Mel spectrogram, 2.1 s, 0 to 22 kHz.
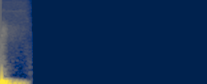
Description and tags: Dirty Tony's Kick Drum Mx 006
This is the Dirty Tony's Kick Drum. He recorded it at Johnny's studio, the only studio with a hole in the wall!
It has been recorded with four mics, and this is the mix of all!
dirty, drum, kick, kit, pack, punk, raw, realistic, tony, tonys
